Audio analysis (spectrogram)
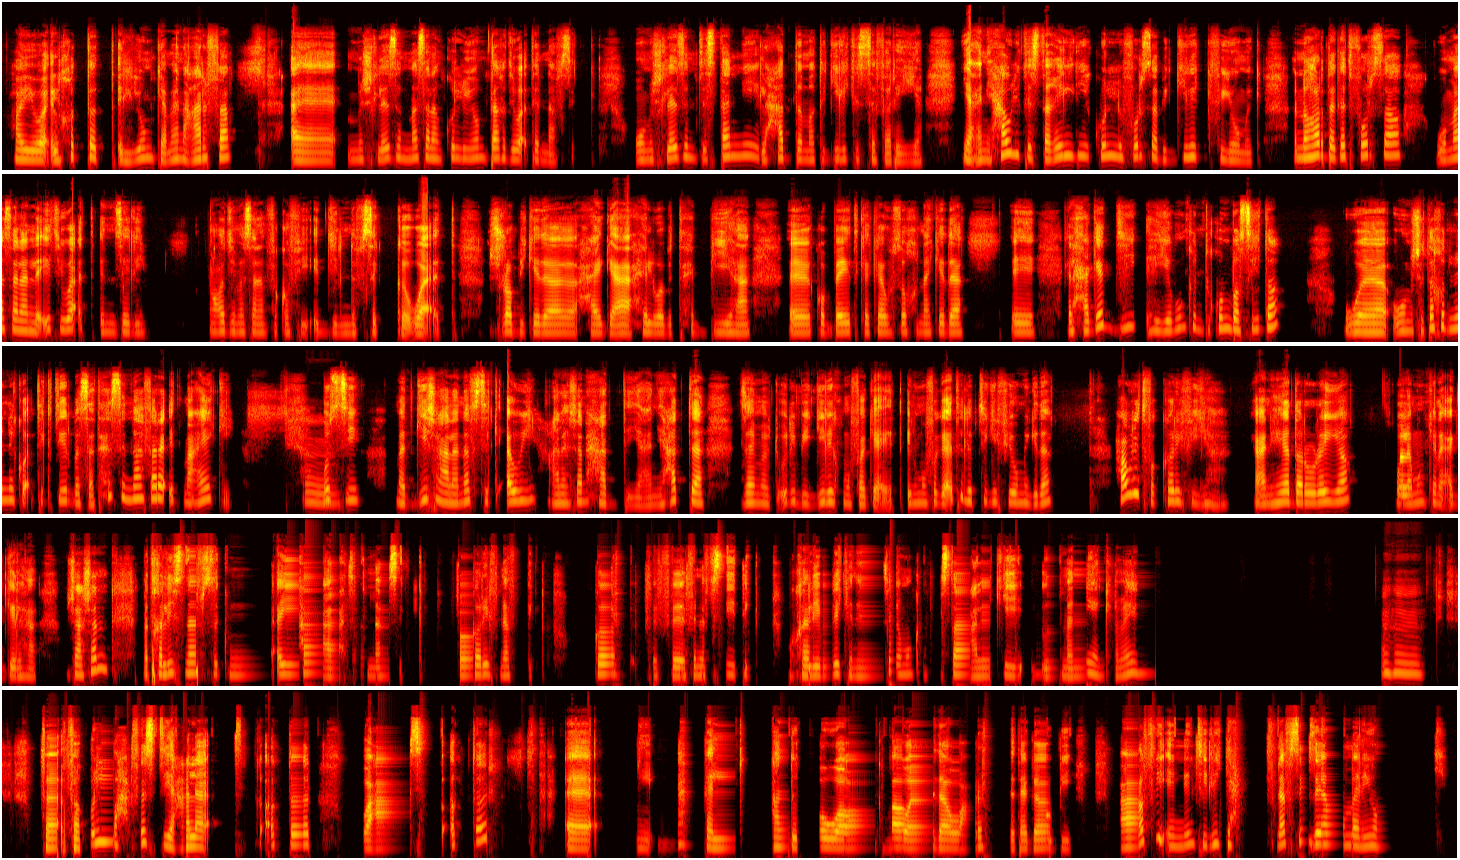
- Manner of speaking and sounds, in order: in English: "Caffe"; tapping; distorted speech; unintelligible speech; unintelligible speech; unintelligible speech
- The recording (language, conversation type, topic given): Arabic, advice, إزاي ألاقي وقت للعناية بنفسي كل يوم؟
